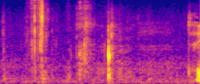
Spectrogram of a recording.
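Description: Scissors snipping through the green vine and stem of a harvested winter squash: a few short, sharp crunching cuts, the loudest about a second in.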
